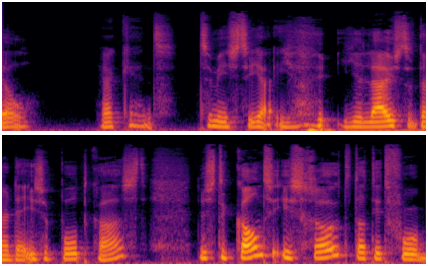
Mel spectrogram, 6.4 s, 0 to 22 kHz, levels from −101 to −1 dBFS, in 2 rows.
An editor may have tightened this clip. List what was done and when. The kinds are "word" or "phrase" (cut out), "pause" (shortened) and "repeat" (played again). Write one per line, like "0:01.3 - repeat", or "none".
0:01.4 - pause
